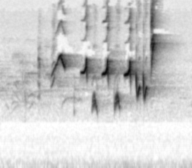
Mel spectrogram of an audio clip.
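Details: A forest nightingale delivers a varied phrase of slurred whistles that swoop up and down, mixed with short buzzy notes and a few lower throaty chirps, each note brief and separated by tiny gaps.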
